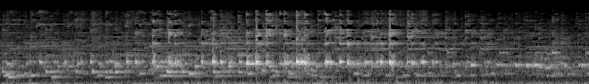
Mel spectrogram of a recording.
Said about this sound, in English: We descend, finally, to the village of Yubong. Cattle and long-haired yak graze beside whitewashed farmhouses.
